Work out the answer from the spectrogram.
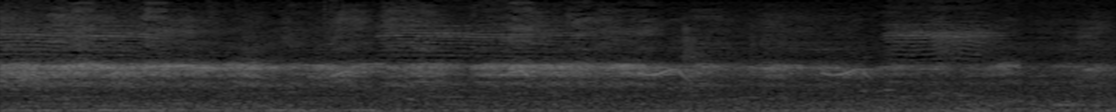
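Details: Crowds of crows calling together around a dead crow, a steady wall of overlapping harsh caws with rough, scratchy notes rising and falling in loudness, many birds crying at once.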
